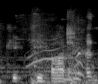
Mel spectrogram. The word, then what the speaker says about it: quixotic: slap on the bum because it's quixotic, I guess. It is interesting that the word complete when it's quixotic you pronounce it as it's written, but then it's similar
